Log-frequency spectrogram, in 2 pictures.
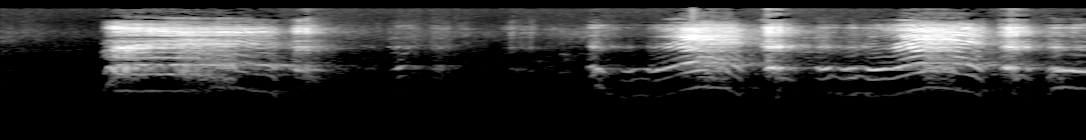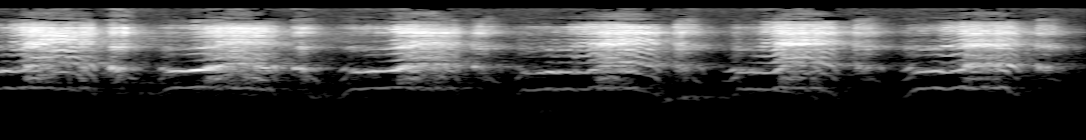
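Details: Loud, high-pitched crying in repeated bursts, about one a second: a newborn's first cries at birth, a couple's first child.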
